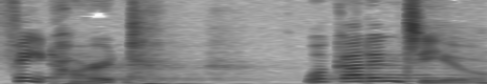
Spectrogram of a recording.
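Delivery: playful, gently teasing, sing-song lilt. Rewording a rebuke to a doubter, voicing it in a gently teasing tone. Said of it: "speaking with a smile on his face and a gently teasing tone".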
